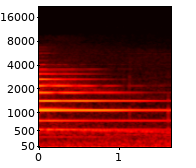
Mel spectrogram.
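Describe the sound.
A single strike of a statue bell hit with a silver hammer in a video game's village square, ringing out as a clear, bright metallic tone that decays slowly with no other sound.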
